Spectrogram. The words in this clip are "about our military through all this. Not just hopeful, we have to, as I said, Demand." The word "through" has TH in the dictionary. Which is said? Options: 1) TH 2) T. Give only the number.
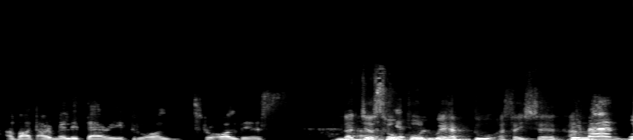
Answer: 2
